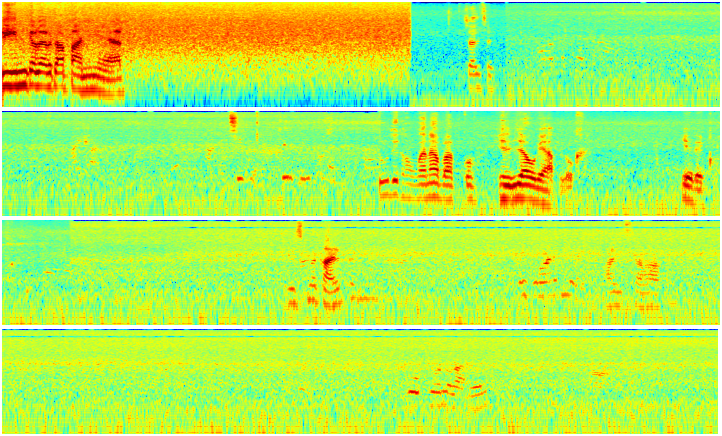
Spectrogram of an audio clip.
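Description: A river rushes over rocks and falls.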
